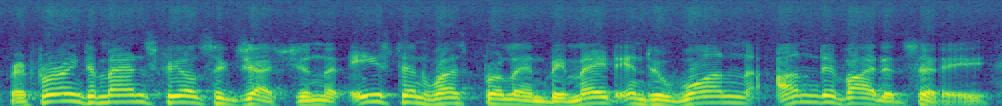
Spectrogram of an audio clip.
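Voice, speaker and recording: A male news anchor from 1960s radio reads scripted copy. His mid-pitched voice swings widely in intonation, on a vintage AM aircheck recording. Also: very animated, a little fast, darkish tone, rough recording.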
